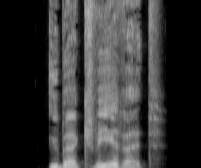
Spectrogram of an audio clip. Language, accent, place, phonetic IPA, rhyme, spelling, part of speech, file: German, Germany, Berlin, [ˌyːbɐˈkveːʁət], -eːʁət, überqueret, verb, De-überqueret.ogg
- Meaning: second-person plural subjunctive I of überqueren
